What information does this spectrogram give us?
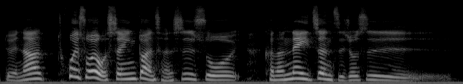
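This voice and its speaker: A woman voice actor, explaining her work in a casual podcast chat. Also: mid-range voice. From Taiwan. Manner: fast, explanatory and animated.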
